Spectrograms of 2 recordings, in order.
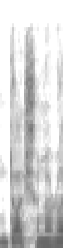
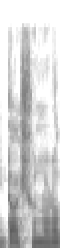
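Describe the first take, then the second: No difference in how they are said.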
